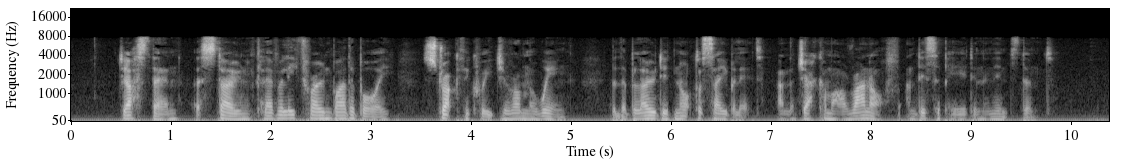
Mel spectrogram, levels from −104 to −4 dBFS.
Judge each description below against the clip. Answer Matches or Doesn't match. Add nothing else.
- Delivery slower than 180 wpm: Doesn't match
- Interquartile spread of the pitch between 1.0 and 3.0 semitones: Matches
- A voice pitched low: Matches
